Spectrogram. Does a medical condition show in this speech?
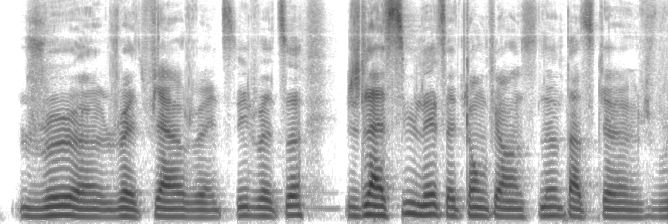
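Yes: cerebral palsy.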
